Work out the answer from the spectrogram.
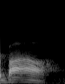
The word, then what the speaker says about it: Baal: he uses and most of the pictures of Baal ba'al is what he's called if we would pronounce it correctly have horns on on it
